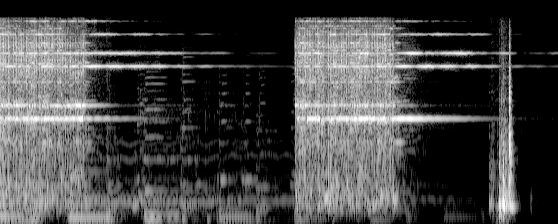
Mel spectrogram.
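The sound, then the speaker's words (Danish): An old-fashioned telephone bell rings loudly, two long jangling bursts separated by a short pause, with a soft musical hum lingering between them. “for telefonen ringer igen igen.”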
